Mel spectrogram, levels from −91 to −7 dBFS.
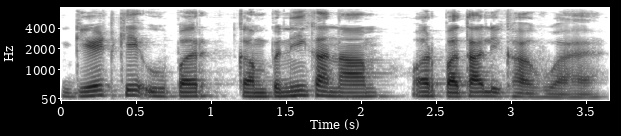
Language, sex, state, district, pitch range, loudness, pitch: Hindi, male, Jharkhand, Ranchi, 125-135 Hz, -20 LUFS, 130 Hz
